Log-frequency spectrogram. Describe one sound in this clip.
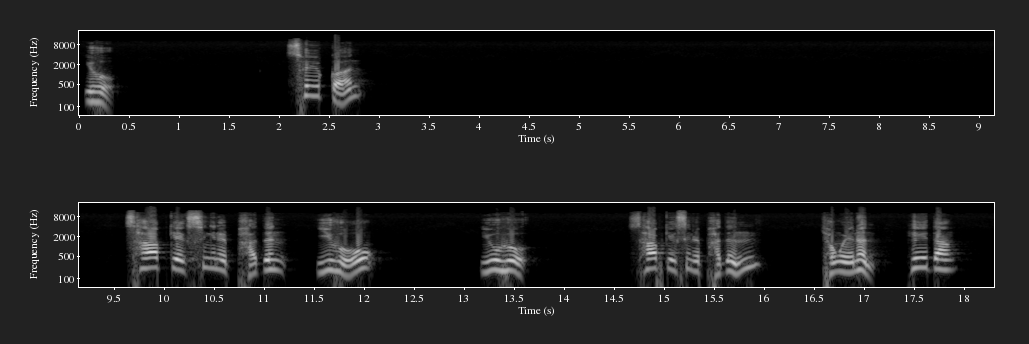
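A middle-aged man speaks calmly through a close microphone, pausing often.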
